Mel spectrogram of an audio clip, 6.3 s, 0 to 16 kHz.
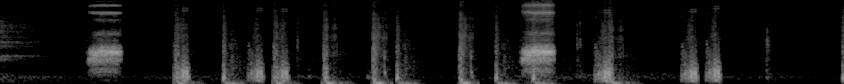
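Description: Two loud, harsh bird caws ring out in Tomb Raider 2 Remastered, spaced a few seconds apart, amid a steady run of short thudding footstep-like knocks.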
